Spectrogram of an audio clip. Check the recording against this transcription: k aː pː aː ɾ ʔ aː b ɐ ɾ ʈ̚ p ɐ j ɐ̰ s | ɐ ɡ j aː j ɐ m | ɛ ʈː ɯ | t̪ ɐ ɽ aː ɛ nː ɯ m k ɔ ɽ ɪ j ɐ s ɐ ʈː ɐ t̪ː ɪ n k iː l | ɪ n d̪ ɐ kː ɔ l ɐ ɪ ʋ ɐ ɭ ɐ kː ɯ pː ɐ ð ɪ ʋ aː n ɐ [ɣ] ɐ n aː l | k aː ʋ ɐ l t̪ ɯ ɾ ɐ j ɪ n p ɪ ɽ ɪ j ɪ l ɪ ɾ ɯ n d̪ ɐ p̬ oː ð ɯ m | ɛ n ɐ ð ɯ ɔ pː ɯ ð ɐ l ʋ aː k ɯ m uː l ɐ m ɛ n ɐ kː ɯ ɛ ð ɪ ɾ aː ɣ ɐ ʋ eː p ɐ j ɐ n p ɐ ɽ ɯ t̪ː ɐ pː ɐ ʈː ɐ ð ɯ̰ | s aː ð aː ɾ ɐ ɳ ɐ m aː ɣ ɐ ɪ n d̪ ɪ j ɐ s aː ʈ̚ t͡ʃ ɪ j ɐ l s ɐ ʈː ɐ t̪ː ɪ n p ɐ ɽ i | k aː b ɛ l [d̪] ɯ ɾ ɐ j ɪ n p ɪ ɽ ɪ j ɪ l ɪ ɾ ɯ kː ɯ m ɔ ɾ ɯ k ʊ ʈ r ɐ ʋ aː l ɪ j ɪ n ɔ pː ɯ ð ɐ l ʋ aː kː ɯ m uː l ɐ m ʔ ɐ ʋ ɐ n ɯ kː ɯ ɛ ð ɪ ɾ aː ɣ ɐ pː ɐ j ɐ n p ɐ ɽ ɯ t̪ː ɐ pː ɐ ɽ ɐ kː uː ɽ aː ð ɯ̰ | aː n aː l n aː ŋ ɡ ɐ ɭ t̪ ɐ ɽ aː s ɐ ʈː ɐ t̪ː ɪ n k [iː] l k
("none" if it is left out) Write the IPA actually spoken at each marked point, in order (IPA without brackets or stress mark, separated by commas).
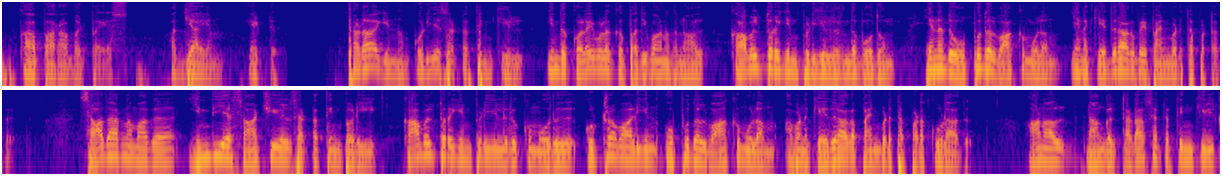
ð, t̪, iː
